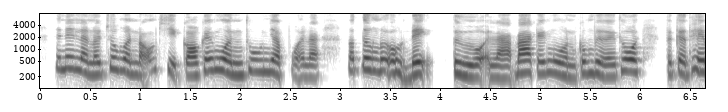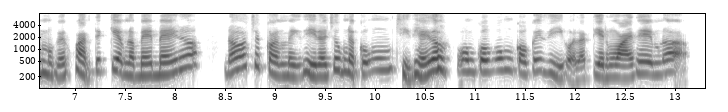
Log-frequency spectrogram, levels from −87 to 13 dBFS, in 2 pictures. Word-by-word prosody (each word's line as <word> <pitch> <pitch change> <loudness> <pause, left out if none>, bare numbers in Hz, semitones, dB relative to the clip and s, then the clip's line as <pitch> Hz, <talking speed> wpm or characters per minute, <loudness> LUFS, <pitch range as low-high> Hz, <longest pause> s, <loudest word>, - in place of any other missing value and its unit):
Thế 310 - -6
nên 320 -1 -1
là 265 -3 +1
nói 225 0 -1
chung 305 0 -3
là, 270 - +2
nó 225 -2 -2
cũng 290 - -7
chỉ 405 +7 -5
có 215 - +4
cái 280 +3 +2
nguồn 245 -7 +3
thu 270 -1 -4
nhập, 250 -5 0
gọi 195 -1 -6
là, 190 -1 -2 0.3
nó 280 - -2
tương 295 -2 +3
đối 275 -1 +3
ổn 250 -7 +1
định 235 +1 +5 0.2
từ, 225 -4 +3
gọi 195 0 0
là, 185 -1 0
3 250 +2 +8
cái 240 -1 -2
nguồn 225 -6 -1
công 240 +2 -2
việc 240 - +2
ấy 200 0 -2
thôi, 280 -1 +6 0.3
với 225 - -6
cả 250 -3 +1
thêm 265 -4 +2
một 220 - -5
cái 195 +1 -3
khoản 250 -4 +1
tiết 275 0 -9
kiệm 280 -6 +2
là 210 - +2
bé 210 +1 -1
bé 225 +4 0
nữa, 360 +5 -1 0.3
đó, 290 +8 +2
chứ 370 0 -8
còn 225 -5 -1
mình 200 -1 -3
thì 220 -6 +2
nói 200 0 +1
chung 290 -2 -1
là 240 - 0
cũng 290 +6 -4
chỉ - - -7
thế 210 -2 +1
thôi, 295 +2 +7
cũng - - -12
không 270 -1 -2
có 265 -1 +3
cũng 290 0 -5
có 245 -3 -1
cái 270 +3 -6
gì, 215 -7 -7
gọi - - -4
là, 170 - -5
tiền 200 +2 -3
ngoài 195 -1 +3
thêm 235 -2 -2
nữa. 265 +2 -1
245 Hz, 305 wpm, -26 LUFS, 215-280 Hz, 0.3 s, 3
